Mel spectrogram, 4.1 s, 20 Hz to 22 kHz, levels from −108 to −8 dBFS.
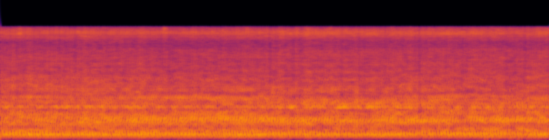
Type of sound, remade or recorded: remade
